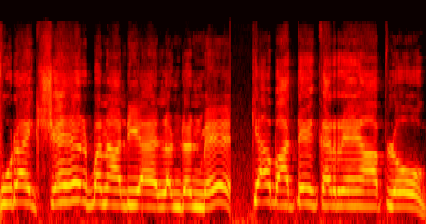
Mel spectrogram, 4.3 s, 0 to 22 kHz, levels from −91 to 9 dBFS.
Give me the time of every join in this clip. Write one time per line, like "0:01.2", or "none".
0:02.4

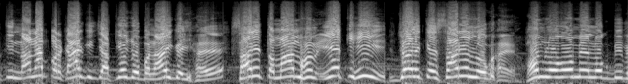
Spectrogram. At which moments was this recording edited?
0:02.3
0:03.9
0:05.1

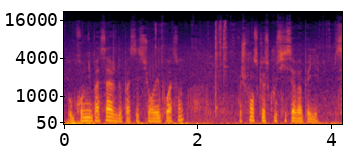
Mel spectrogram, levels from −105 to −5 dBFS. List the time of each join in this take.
none

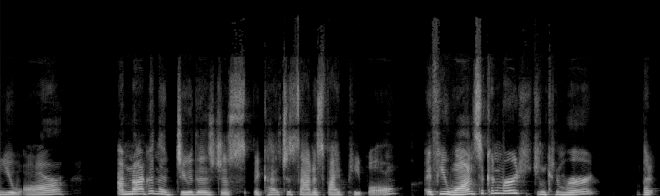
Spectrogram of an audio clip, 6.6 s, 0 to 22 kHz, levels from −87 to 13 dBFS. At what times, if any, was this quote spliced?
0:04.2

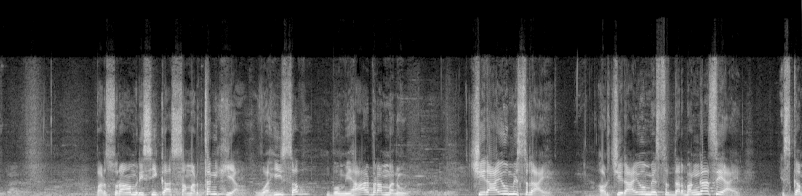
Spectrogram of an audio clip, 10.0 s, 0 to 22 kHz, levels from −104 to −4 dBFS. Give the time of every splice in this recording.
0:05.7

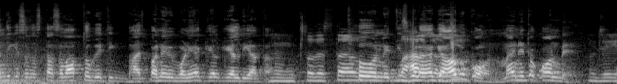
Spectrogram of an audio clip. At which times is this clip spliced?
none

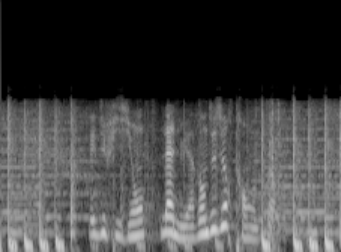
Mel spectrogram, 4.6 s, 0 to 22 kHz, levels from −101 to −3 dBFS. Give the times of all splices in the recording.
0:00.9

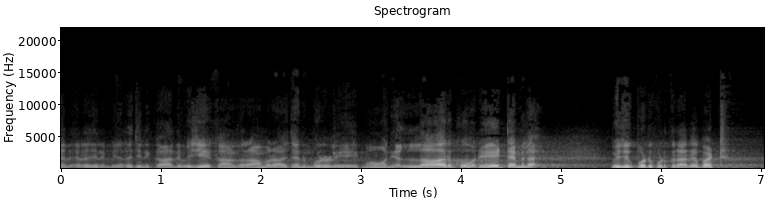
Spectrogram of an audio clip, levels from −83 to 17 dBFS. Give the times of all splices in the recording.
none

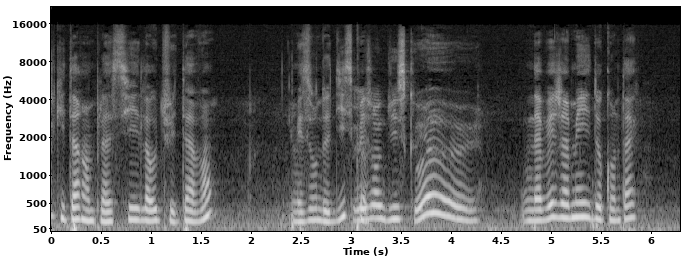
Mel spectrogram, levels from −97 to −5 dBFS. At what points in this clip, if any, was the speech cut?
none

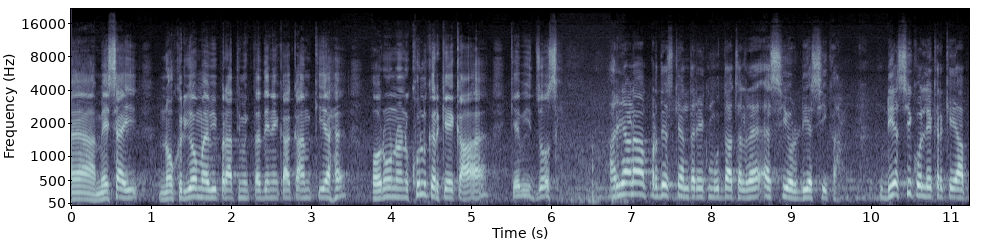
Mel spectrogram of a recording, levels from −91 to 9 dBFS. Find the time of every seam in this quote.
0:06.0

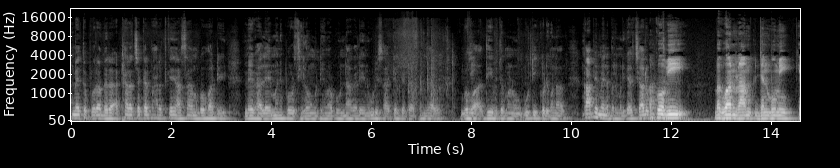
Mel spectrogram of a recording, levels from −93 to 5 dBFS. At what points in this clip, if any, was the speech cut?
0:11.6

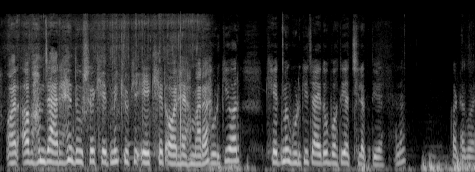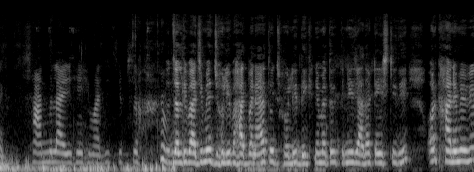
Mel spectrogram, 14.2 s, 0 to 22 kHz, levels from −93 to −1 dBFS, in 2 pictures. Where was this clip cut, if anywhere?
0:03.2
0:09.7

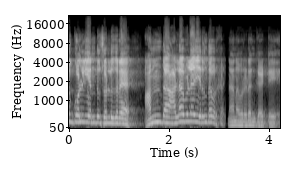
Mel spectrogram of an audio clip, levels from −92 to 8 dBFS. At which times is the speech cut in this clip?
0:03.1

